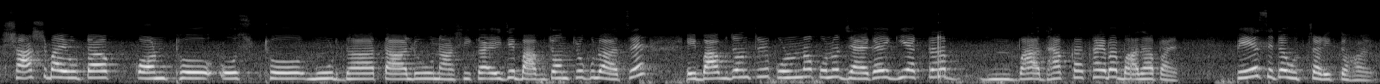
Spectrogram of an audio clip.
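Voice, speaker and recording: A woman teaches young children, patiently walking them through examples and asking them questions. The sound is thin and phone-like, with a faint hiss underneath. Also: sits high. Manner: patient, explaining step by step with repeated examples and questions to students. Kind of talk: online Bengali grammar lesson for young children.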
